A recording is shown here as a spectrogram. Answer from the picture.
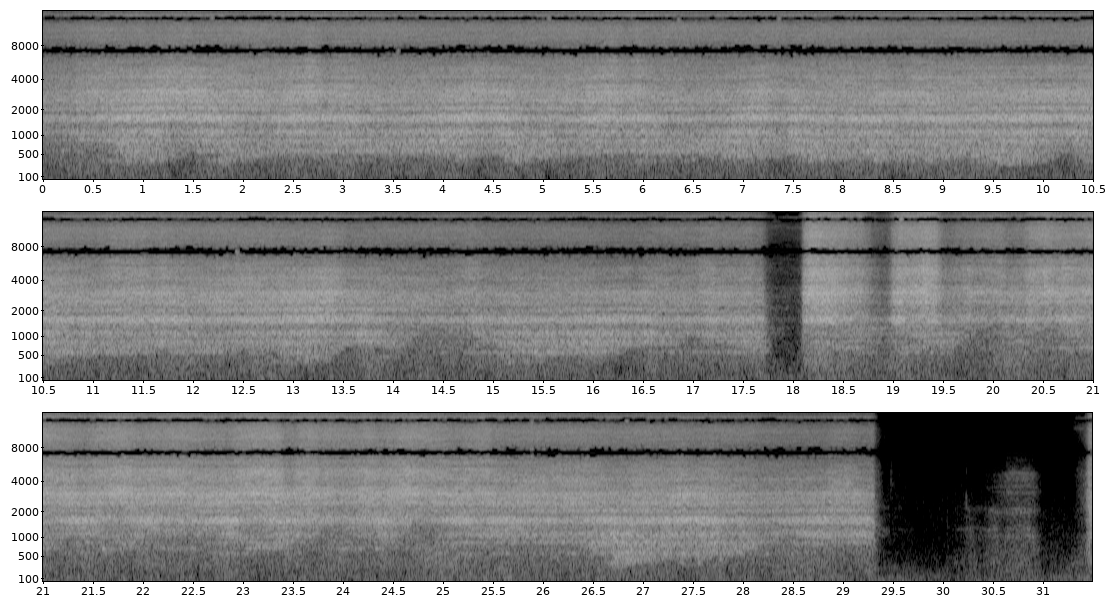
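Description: Gravity-feed airbrush spraying black paint in a steady hiss of air. About eighteen seconds in it stops for a moment, gives two short bursts, then sprays steadily again until the air cuts off just before the end.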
